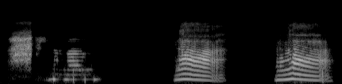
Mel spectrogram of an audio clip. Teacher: हा फील होती है अपना हाथ आगे रखे मुंह के तो आपको फील होगी हवा बाहर आ रही होगी हा के लिए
